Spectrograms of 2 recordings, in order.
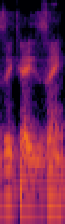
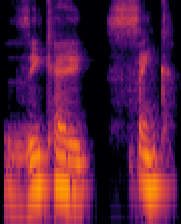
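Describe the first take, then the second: First: The last word begins with a z sound. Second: The last word begins with an s sound. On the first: The speaker calls it wrong. "I keep saying Z K Zinc" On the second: The speaker calls it right. "like in short for synchronization"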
